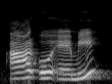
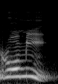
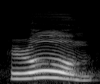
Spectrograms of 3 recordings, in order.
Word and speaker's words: Rome: Next word is R-O-M-E. No, it is not Romy. It's not Romy. It is Rome. R-O-M-E, Rome. Rome is the capital city of Italy. Okay, Italy is the country and Rome is the capital city of Italy.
